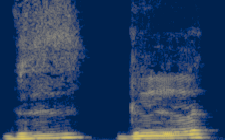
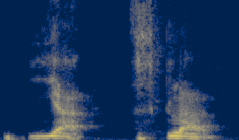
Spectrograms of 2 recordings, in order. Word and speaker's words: Vsevolod: Vsevolod. Vsevolod. Vsevolod. Vsevolod.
